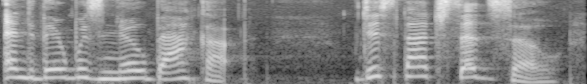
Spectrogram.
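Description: A woman's voice: high-pitched, very animated, unhurried, pitched above the performer's own voice, heavily acted. A woman voicing a defiant, sarcastic young female healer in an audiobook, arguing in a flippant, clipped way. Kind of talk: audiobook character dialogue.

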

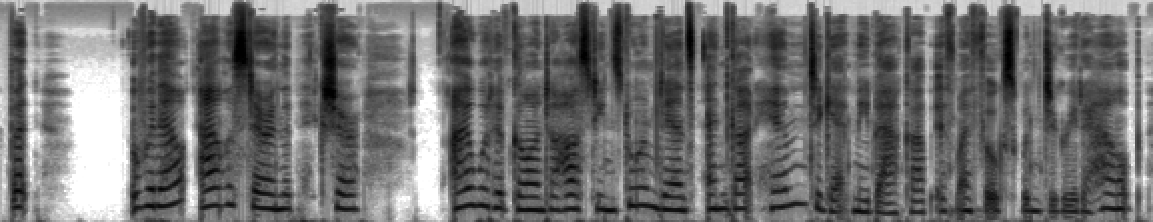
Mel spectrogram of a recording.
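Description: A woman's voice: a little high, vocal fry, a little mellow, dry recording, clean studio sound. A woman voicing a guarded, sardonic young female mage in an audiobook, telling her story with wry candor. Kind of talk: audiobook character dialogue.

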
